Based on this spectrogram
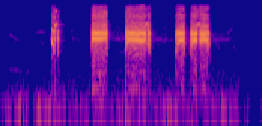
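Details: Black francolin calling: a short rasping note, then two long harsh grating notes, then a quick doubled note, all loud and clear against a quiet background.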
